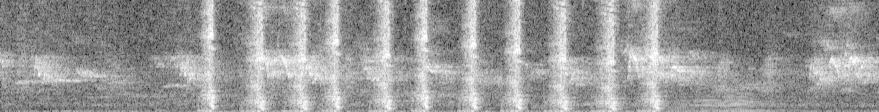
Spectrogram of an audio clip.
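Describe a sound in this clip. Small boxes are set down on a shelf one after another in a quick series of clicks.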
